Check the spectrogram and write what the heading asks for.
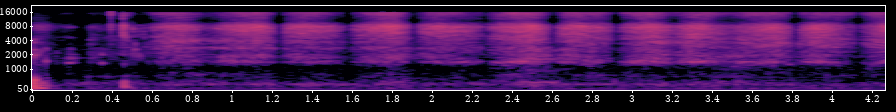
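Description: Chalk writing on a blackboard: a faint run of short scratchy strokes, about two or three a second.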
